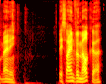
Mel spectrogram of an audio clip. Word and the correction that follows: Vejmelka: Vejmelka. It's a hard J.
